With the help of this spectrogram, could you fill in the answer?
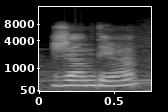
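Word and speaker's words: Jeanne d'Arc: Literally the pronunciation Jean Dak Jeanjac Jean Dak that Asuna is from Sword Online.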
